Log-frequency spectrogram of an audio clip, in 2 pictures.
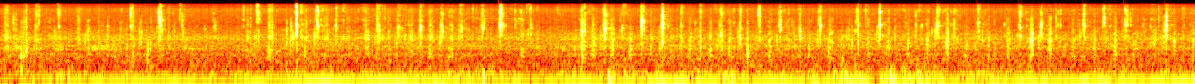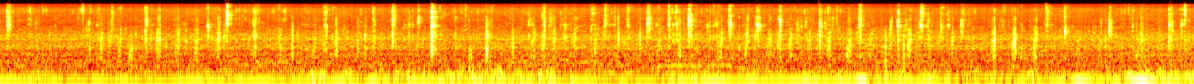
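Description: Close-miked eating sounds of mutton curry and rice eaten by hand: wet chewing and lip smacks, with fingers squishing rice into the gravy, making many short sharp clicks several times a second.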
